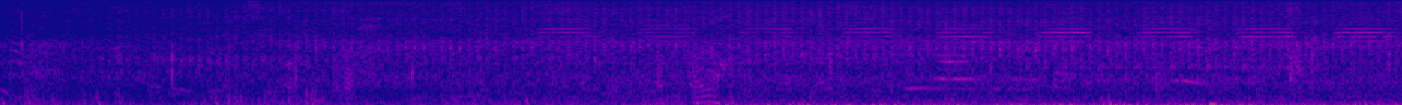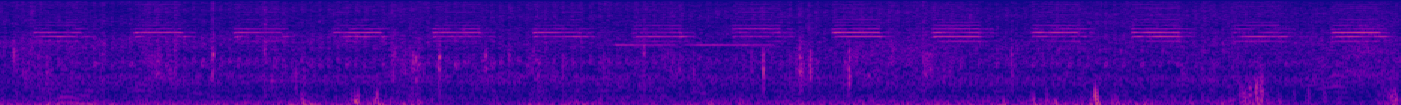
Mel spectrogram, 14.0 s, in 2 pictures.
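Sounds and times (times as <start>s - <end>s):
low engine hum: 0.0s - 14.0s
reversing alarm beeping: 9.7s - 11.0s.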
